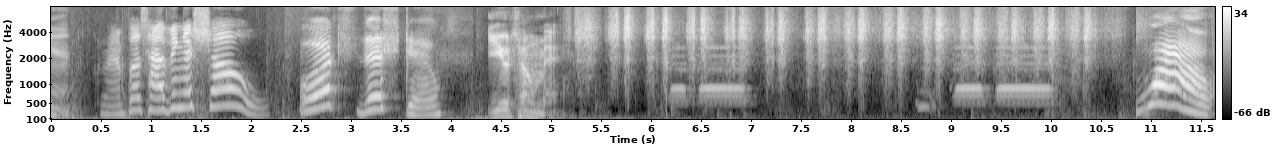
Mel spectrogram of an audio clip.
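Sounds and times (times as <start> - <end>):
speech: 0.0 - 5.8, 11.0 - 11.6
oatmeal box shaker with dried beans rattling: 5.2 - 11.6.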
